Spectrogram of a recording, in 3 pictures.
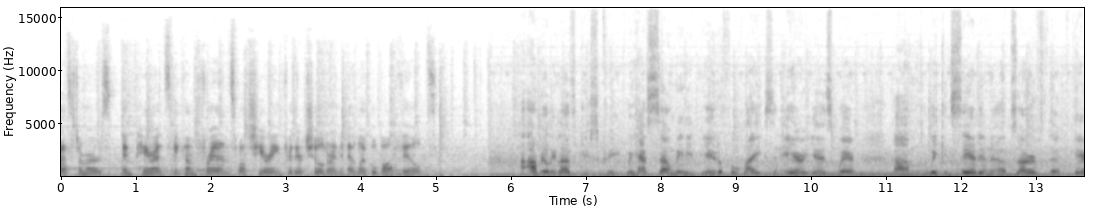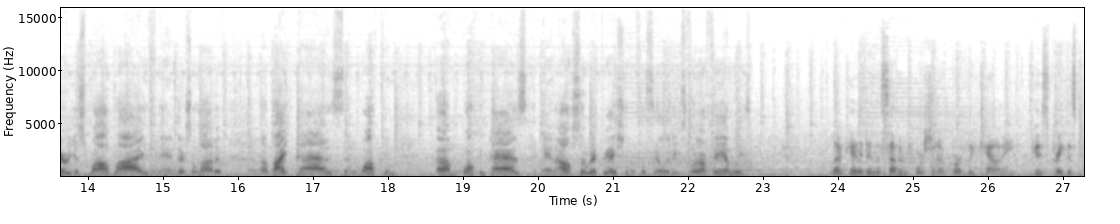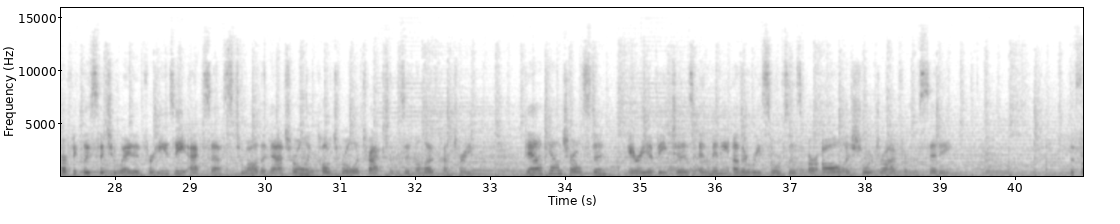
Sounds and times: Speech: 0.0 - 5.0, 6.1 - 22.8, 23.9 - 32.8, 33.4 - 39.2
Music: 0.0 - 40.9.

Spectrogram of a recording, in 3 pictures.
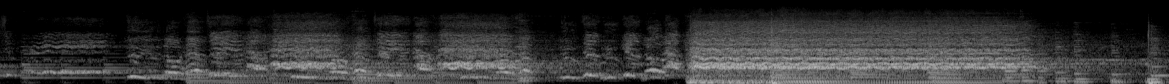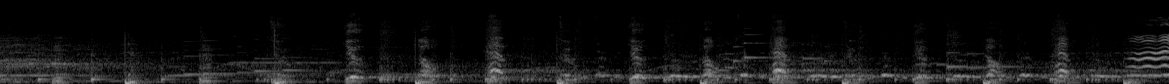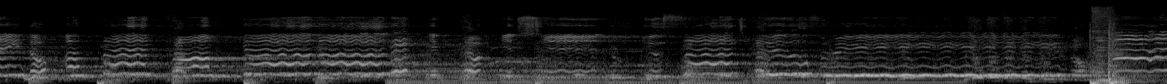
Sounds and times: Music: 0.0 - 35.0.

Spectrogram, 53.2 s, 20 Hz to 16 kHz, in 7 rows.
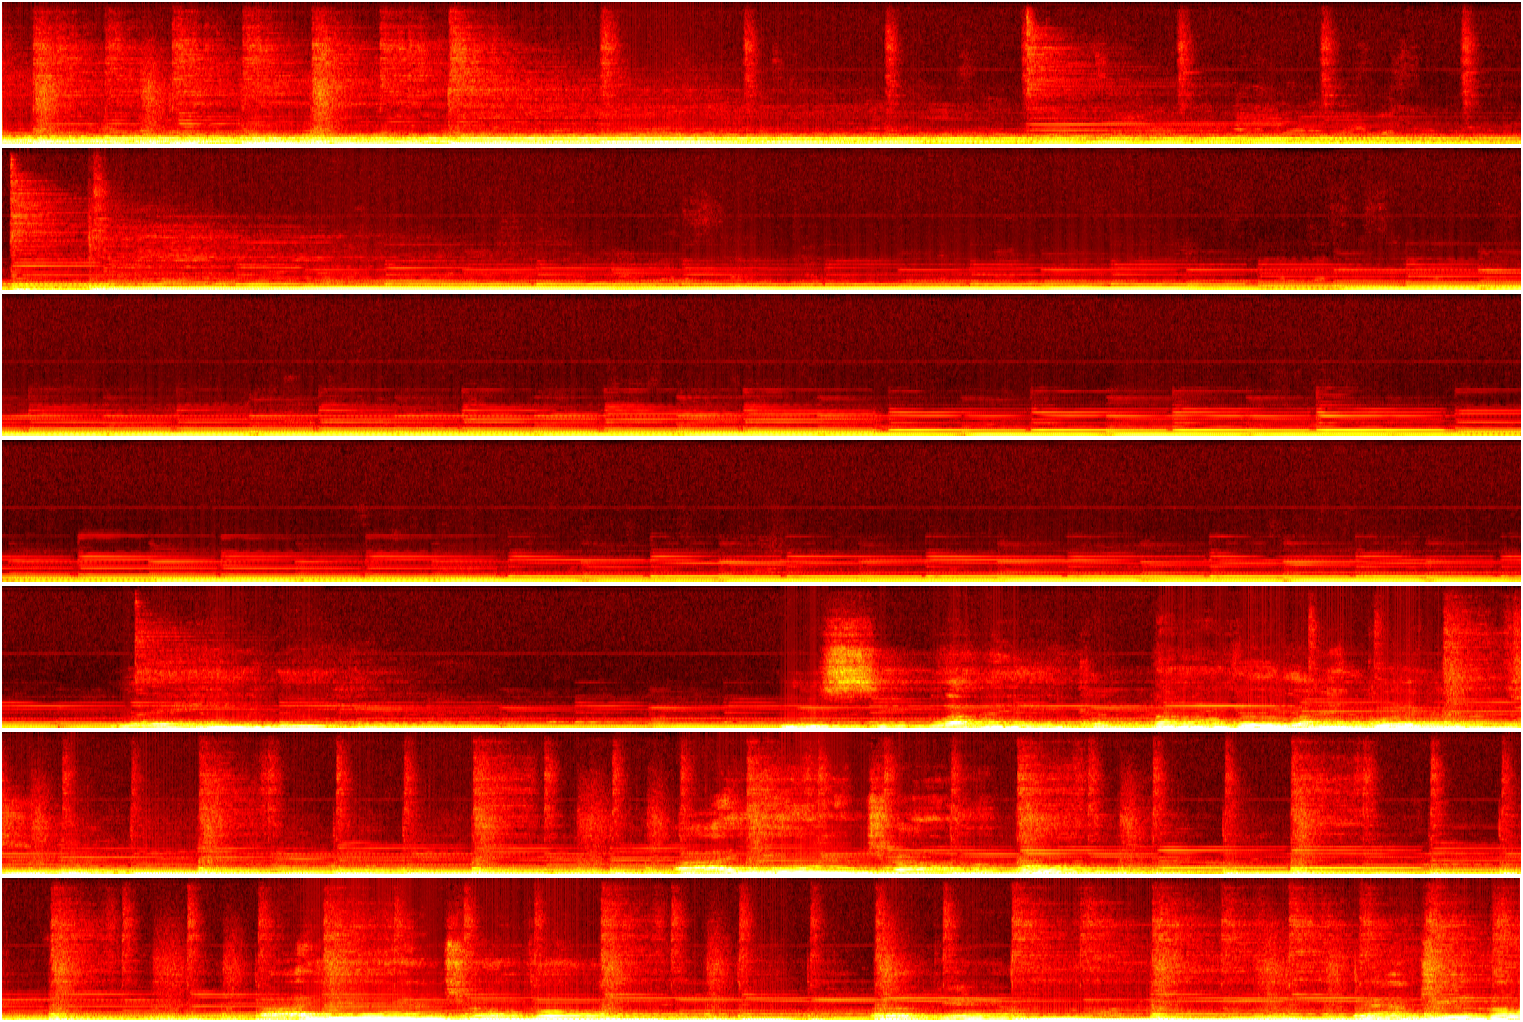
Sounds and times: Guitar: 0.0 - 53.1.

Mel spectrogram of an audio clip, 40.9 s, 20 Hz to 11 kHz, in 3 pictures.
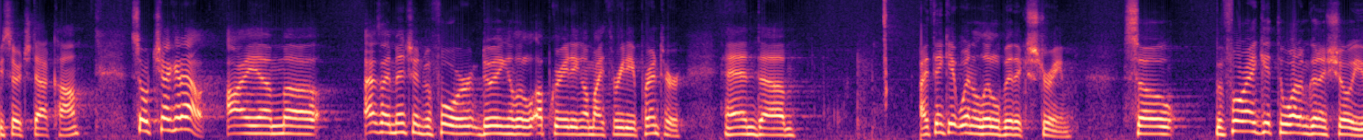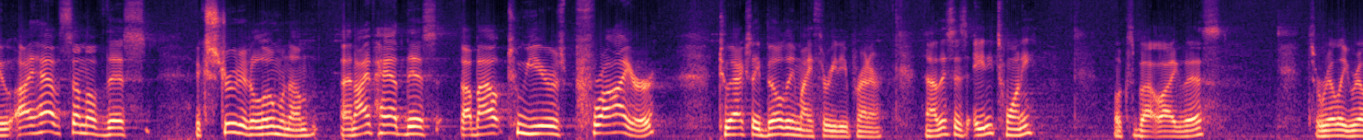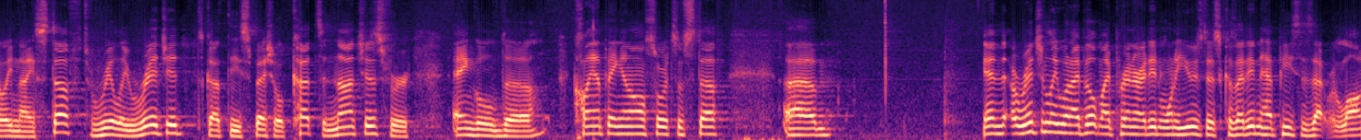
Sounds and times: Speech: 0.0 - 8.2, 9.2 - 24.1, 24.8 - 25.9, 26.7 - 35.8, 37.1 - 40.8.

